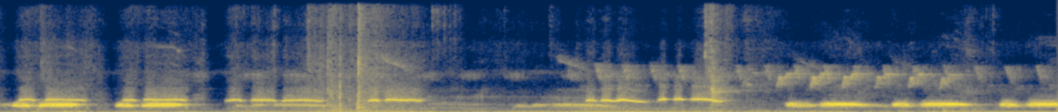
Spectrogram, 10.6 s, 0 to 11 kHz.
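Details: Spotted dove with a newly developed warm voice, 16 February 2020: groups of low hollow coos, a quieter pause in the middle, then renewed cooing, accompanied by short sliding whistled tones and faint high chirps.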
